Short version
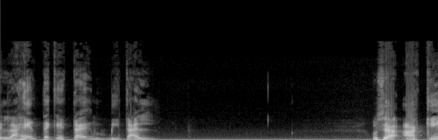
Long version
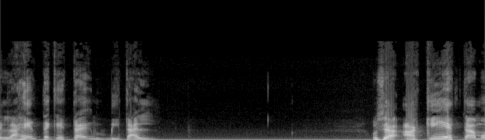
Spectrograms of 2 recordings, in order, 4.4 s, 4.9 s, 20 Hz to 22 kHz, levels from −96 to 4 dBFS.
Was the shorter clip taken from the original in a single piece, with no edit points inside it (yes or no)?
yes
